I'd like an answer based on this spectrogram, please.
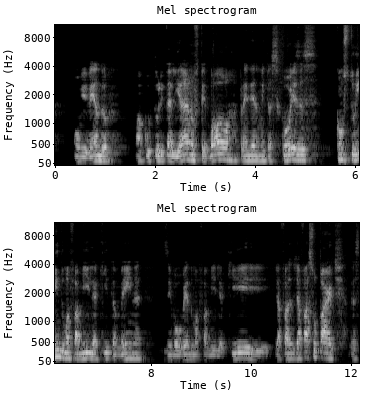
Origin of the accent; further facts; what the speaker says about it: Bragança Paulista, São Paulo, Brazil; born there; Então, nasci em Bragança Paulista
